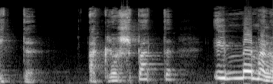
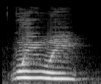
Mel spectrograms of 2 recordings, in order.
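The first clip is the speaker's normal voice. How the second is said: high muffled little yes; mouth full; 9 semitones higher than usual. A narrator's reading. Biquette to her mother, mouth full. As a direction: answer through a mouthful of cake. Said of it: "fait Biquette la bouche pleine".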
